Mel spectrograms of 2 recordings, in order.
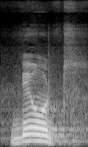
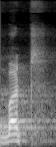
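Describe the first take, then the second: First: The vowel sounds like the one in 'cute'. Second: The vowel sounds like the one in 'cut'. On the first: The speaker calls it right. "it's pronounced as but" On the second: The speaker calls it wrong. "It is not pronounced as but"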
